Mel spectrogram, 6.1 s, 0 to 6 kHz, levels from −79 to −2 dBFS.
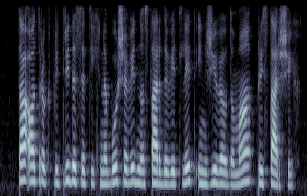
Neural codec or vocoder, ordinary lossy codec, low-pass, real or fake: none; AAC, 48 kbps; 5.4 kHz; real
